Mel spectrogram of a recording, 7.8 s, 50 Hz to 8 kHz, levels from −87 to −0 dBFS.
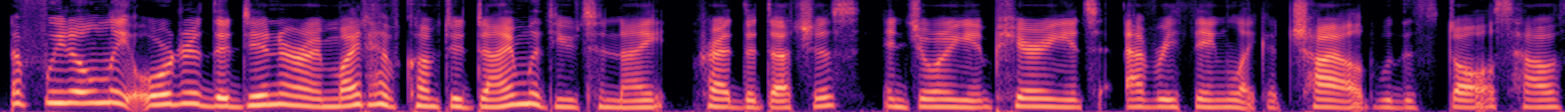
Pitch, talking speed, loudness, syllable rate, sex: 210 Hz, 240 wpm, -17 LUFS, 5.8 syllables/s, female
